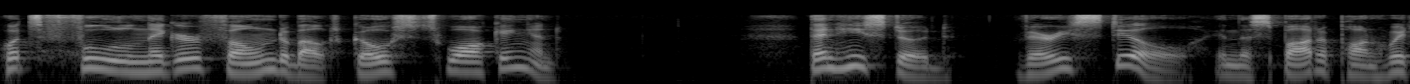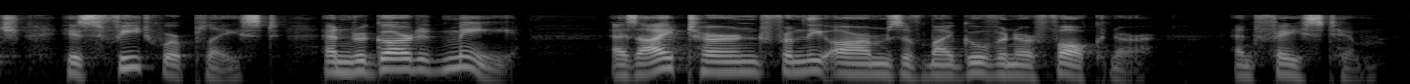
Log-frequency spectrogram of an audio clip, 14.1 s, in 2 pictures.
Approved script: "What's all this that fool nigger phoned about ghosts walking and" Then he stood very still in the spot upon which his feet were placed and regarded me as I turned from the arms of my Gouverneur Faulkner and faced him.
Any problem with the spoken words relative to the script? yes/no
yes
